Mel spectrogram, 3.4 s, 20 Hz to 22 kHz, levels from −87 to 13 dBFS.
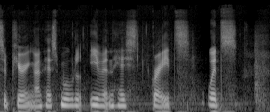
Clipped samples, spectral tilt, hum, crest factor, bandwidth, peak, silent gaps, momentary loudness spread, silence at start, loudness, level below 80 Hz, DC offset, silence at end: under 0.1%; -4 dB/octave; none; 20 dB; 17 kHz; -6 dBFS; none; 8 LU; 0 s; -25 LUFS; -56 dBFS; 0.6%; 0 s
